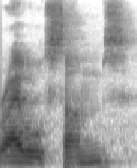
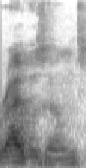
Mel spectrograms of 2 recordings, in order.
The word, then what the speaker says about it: ribosomes: acids and like rival I used to call them rival sums and they were called ribosomes you know and I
